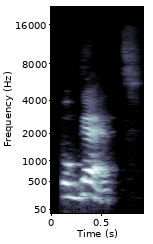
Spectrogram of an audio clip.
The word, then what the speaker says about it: forget: as the stretch syllable and in for get we have get as the stressed cable all right so we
